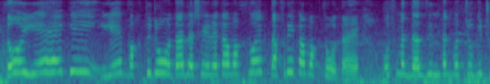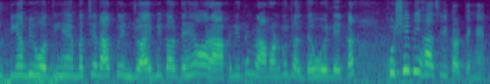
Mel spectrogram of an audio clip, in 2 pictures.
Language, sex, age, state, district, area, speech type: Urdu, female, 18-30, Delhi, Central Delhi, urban, spontaneous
